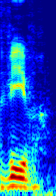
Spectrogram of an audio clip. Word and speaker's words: Vivre: with you I didn't know that's how you pronounced it oh you're good and most people don't yeah it's Viva yeah no that's okay dope which means to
